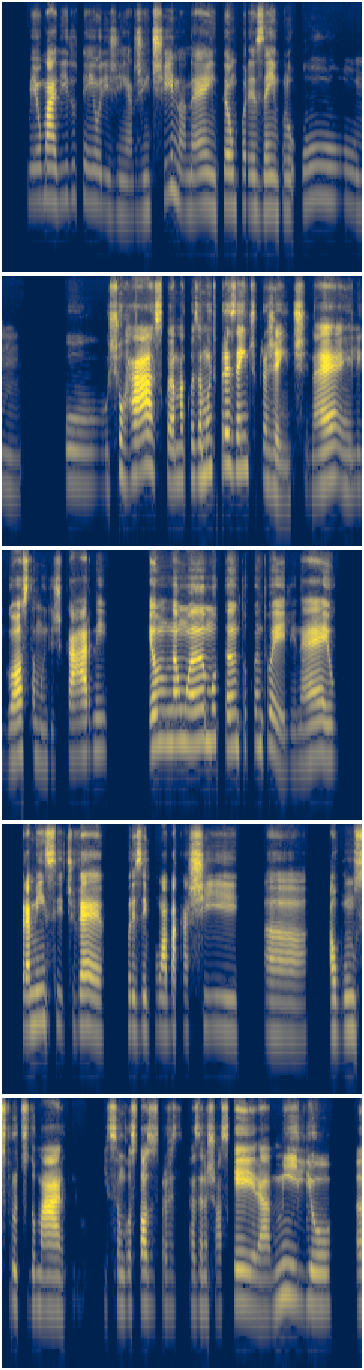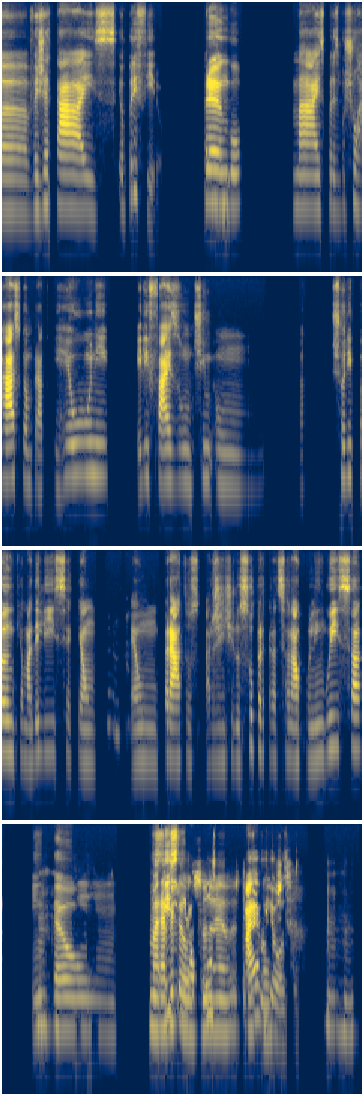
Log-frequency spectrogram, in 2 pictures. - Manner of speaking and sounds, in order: other background noise; unintelligible speech
- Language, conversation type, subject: Portuguese, podcast, Qual é uma comida tradicional que reúne a sua família?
